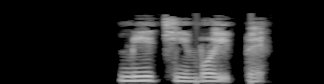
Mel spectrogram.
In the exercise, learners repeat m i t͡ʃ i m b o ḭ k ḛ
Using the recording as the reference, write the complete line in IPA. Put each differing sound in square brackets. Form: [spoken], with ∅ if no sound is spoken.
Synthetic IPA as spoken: m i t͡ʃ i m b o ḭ [p] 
